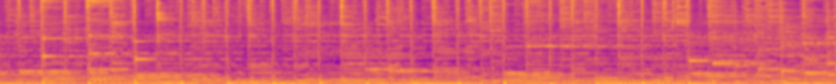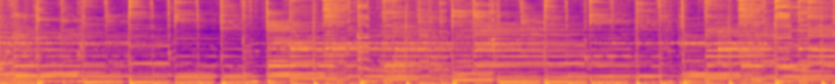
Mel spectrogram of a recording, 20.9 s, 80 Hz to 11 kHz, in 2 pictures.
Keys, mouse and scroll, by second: 5.7 click, 16.9 click.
